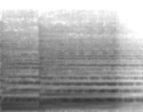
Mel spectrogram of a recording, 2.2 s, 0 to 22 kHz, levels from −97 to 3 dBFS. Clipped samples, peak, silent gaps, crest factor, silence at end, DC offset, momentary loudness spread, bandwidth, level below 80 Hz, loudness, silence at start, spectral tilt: under 0.1%; -8 dBFS; none; 12 dB; 0 s; under 0.1%; 3 LU; 10.5 kHz; -48 dBFS; -20 LUFS; 0 s; -6.5 dB/octave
